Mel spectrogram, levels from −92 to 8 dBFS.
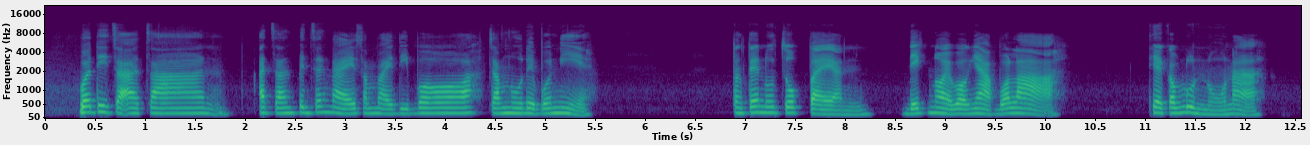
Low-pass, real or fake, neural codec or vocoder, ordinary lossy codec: none; real; none; none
